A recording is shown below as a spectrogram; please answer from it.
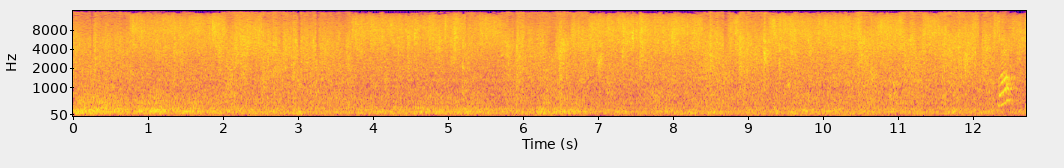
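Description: Heavy rain pours steadily throughout a tropical summer storm, with rumbling thunder rolling underneath in a loud, dense, continuous wash.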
